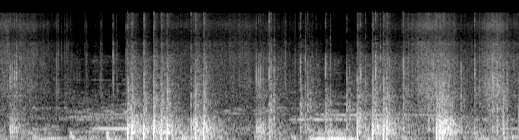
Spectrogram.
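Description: Fireworks crackling and popping in quick bunches of sharp reports, one bunch about a second and a half in and another near the end. Music plays steadily underneath.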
